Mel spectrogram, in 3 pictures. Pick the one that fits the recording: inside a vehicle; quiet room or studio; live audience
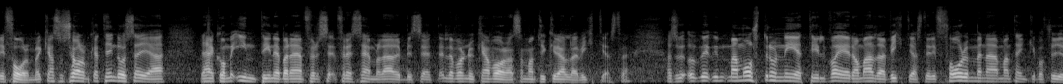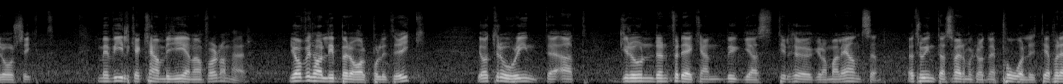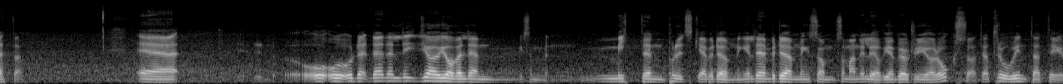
live audience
